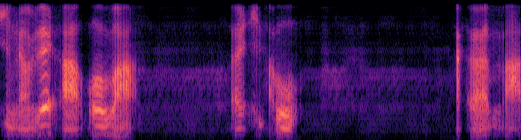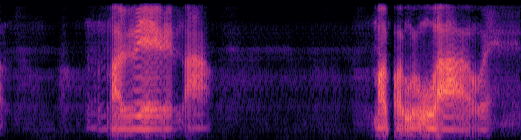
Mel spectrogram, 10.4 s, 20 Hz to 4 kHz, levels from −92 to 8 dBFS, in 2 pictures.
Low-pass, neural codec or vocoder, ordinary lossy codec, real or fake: 3.6 kHz; autoencoder, 44.1 kHz, a latent of 192 numbers a frame, MeloTTS; none; fake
